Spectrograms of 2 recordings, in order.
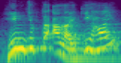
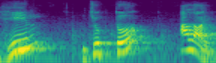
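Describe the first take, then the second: First: Said in the usual way. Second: হিম, যুক্ত, আলয় each said alone with long pauses between; word by word. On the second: Shown as a demonstration. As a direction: lay out হিম যুক্ত আলয় slowly, one word at a time.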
